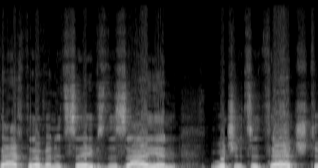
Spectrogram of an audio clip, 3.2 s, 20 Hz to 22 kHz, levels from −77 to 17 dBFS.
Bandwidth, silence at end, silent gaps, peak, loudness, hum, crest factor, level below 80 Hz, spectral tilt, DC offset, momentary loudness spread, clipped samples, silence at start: 16 kHz; 0 s; none; 0 dBFS; -10 LUFS; none; 10 dB; -54 dBFS; -4.5 dB/octave; under 0.1%; 9 LU; under 0.1%; 0 s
